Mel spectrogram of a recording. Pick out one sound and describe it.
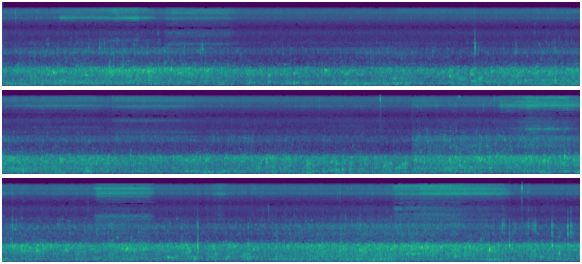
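Air bubbles from a diver's regulator gurgle and rush in bursts underwater.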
